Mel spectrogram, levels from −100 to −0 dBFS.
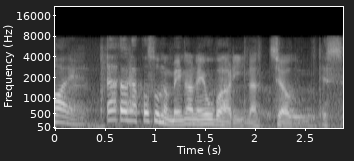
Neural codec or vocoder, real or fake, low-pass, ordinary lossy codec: codec, 16 kHz, 0.8 kbps, ZipCodec; fake; none; none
